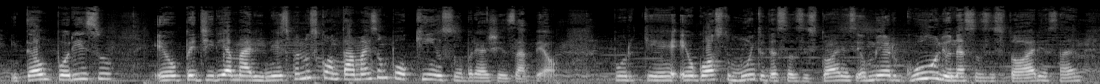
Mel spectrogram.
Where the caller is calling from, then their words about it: Germany; sou aqui da Alemanha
